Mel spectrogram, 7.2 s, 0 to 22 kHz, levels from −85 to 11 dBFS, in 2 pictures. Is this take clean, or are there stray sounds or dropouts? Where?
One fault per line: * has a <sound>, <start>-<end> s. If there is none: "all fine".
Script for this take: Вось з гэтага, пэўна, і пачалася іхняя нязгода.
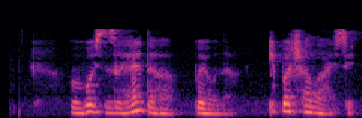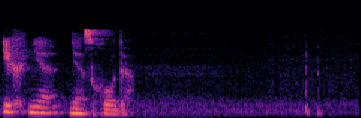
all fine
